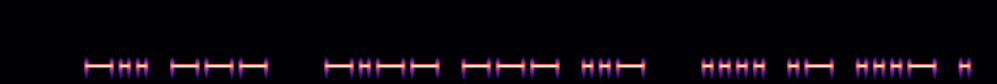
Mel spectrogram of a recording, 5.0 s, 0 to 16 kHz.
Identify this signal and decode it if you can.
Morse code, heard as a keyed tone, about 28 wpm, 700 Hz. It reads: DO YOU HAVE
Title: Sentences from Top 1000 Words - Review Part 3 - 28wpm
